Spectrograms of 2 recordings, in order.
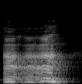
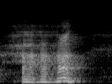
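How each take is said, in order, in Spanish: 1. Cada sílaba empieza directamente con la vocal. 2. Cada sílaba empieza con un sonido aspirado en la garganta. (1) "nos reímos con a a a" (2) "se pronuncia ja ja ja"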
